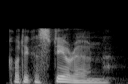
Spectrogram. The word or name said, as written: corticosterone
